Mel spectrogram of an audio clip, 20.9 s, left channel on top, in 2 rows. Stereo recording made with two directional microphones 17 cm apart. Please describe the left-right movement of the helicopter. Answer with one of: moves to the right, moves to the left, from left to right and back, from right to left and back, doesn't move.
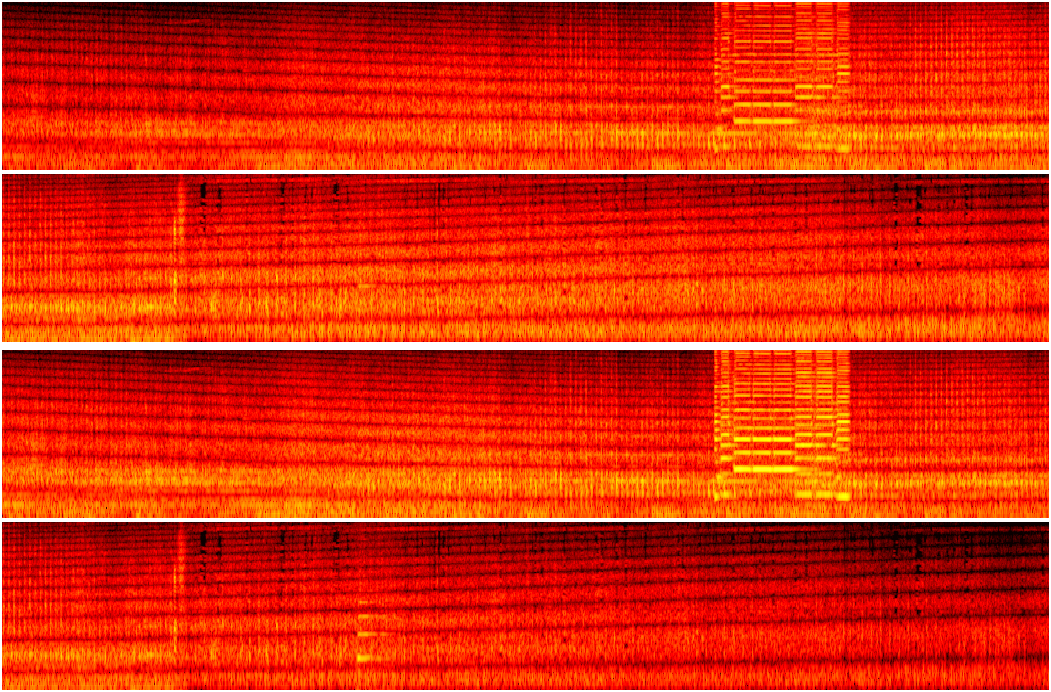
moves to the left.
